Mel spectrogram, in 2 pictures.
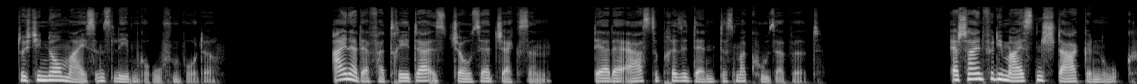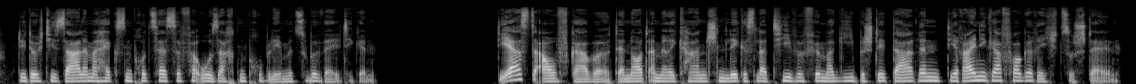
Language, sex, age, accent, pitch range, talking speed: German, female, 30-49, German, 145-175 Hz, 140 wpm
